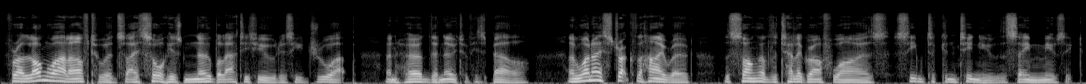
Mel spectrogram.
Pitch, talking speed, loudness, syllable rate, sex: 115 Hz, 220 wpm, -19 LUFS, 5.5 syllables/s, male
